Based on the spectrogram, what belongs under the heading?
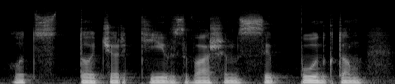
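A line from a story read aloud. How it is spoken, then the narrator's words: Plain. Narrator (Ukrainian): сказав комендант прийомщику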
